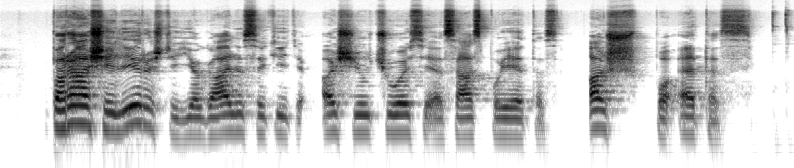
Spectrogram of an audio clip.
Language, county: Lithuanian, Utena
